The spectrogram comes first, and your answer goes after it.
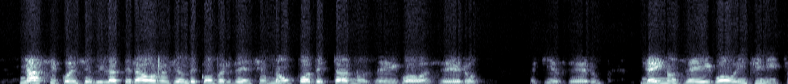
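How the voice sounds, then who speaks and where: Using an ordinary speaking voice, a woman talks with ordinary pitch variation. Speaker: university lecturer. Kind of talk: lecture. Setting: online class.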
